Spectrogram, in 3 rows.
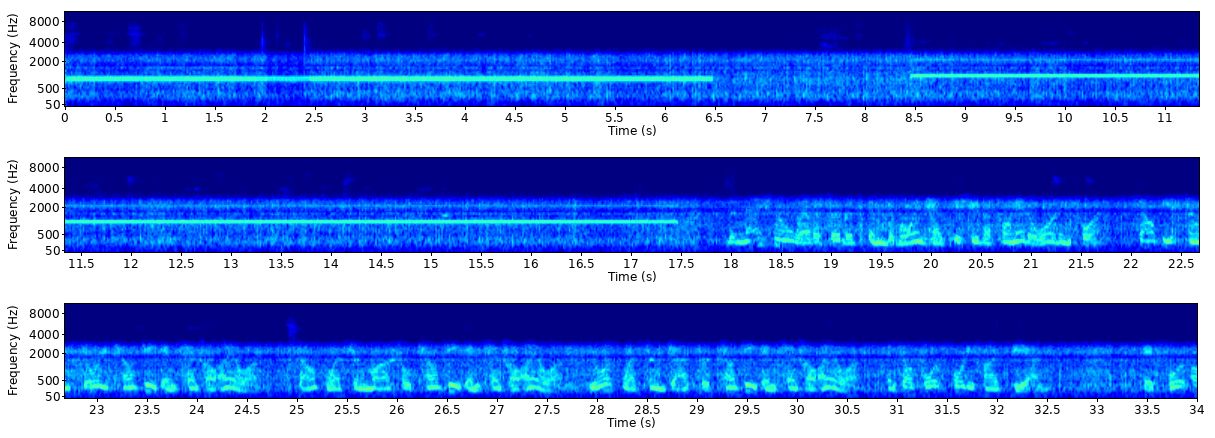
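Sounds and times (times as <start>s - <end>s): radio static: 0.0s - 34.0s
single-tone warning alarm: 8.4s - 17.5s.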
